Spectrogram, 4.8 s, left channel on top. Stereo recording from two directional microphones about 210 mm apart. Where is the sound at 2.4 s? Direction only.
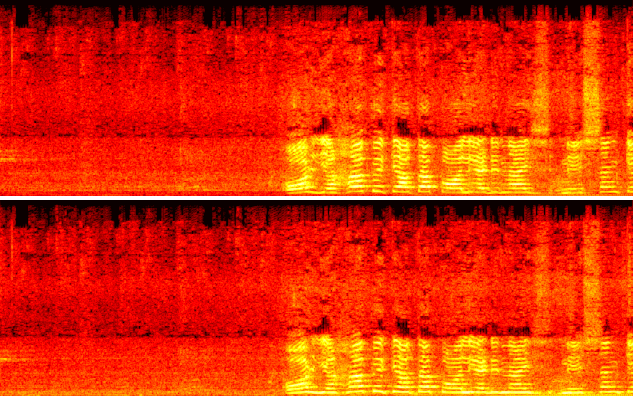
50° left (ahead or behind).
